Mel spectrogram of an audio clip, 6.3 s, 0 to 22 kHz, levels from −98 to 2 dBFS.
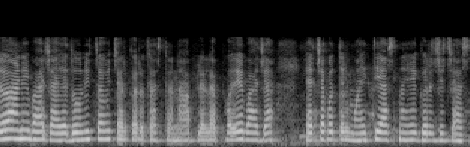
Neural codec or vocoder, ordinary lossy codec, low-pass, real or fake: codec, 16 kHz, 16 kbps, FreqCodec, smaller model; none; none; fake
